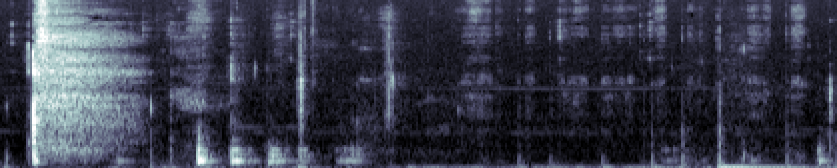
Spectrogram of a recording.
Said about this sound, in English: I'm actually going to erase drinkability and put in Gestalt.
